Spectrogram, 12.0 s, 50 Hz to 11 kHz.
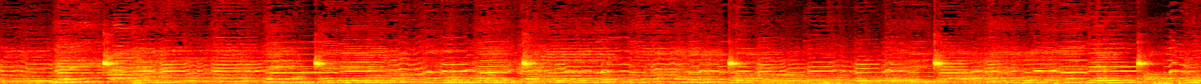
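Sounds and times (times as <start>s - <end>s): voices chanting a prayer: 0.0s - 12.0s
sharp percussive strike: 1.0s - 1.6s, 3.1s - 3.4s, 5.1s - 5.5s, 7.2s - 7.7s, 9.3s - 9.7s, 11.4s - 11.6s
short ringing tone: 1.0s - 1.7s, 3.1s - 3.4s, 7.2s - 7.7s, 9.3s - 9.9s.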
